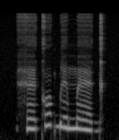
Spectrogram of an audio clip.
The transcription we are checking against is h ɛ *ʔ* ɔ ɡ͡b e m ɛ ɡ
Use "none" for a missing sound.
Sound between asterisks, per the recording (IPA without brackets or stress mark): k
